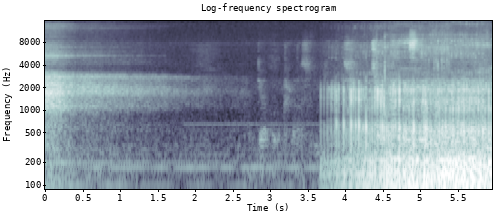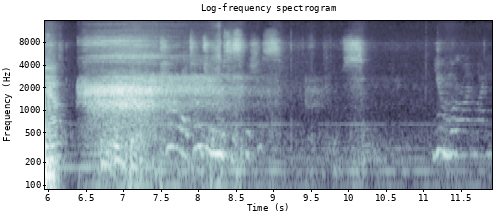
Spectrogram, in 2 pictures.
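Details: Boxer dog sleeping and snoring: a loud rattling snore in a quiet stretch, then softer snorting breaths.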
